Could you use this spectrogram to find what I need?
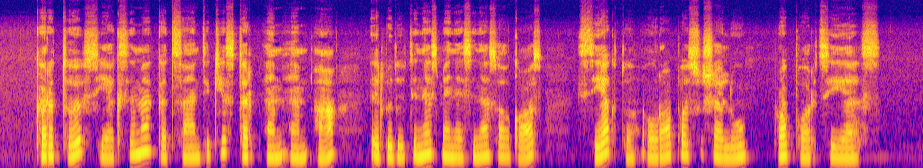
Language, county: Lithuanian, Vilnius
